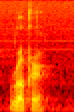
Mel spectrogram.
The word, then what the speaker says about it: Rooker: Rooker. – Just so anyone knows, that's actually how you pronounce his name.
